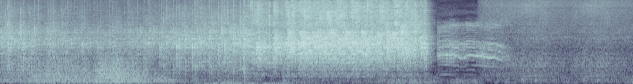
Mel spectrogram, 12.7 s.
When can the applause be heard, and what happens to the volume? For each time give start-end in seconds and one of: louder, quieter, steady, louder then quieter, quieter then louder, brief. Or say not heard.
0.0-8.6 louder.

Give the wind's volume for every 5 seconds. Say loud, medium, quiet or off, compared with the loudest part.
loud, quiet, quiet.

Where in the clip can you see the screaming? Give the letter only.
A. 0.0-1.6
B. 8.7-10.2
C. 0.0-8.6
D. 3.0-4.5
B.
